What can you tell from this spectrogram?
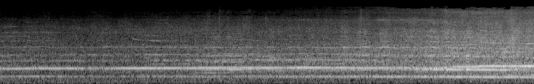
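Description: High-pitched steady whine of a radio-controlled speedboat's motor running flat out, growing louder toward the end as the boat comes closer.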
